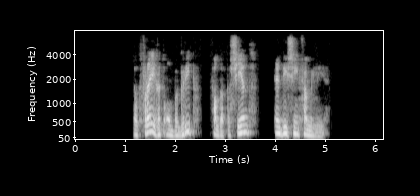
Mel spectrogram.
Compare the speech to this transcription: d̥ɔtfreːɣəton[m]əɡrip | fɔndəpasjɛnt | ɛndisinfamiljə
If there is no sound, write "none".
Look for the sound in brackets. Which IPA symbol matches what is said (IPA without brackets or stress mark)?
b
